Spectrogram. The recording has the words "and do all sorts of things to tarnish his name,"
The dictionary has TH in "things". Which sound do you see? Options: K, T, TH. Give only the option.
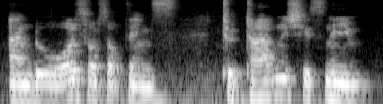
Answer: T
